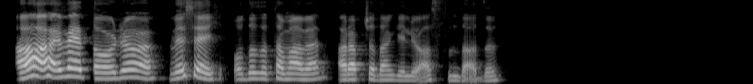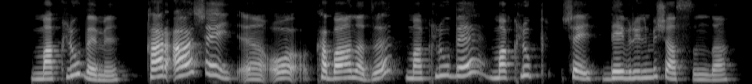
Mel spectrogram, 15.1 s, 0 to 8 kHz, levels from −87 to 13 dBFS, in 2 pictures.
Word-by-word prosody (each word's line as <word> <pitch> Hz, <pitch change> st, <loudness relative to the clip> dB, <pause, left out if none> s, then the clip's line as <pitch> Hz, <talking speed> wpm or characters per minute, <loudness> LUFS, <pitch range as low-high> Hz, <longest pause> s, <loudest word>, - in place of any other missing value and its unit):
A! -, -, +8 dB
Evet, 275 Hz, 0 st, +3 dB
doğru 215 Hz, +1 st, 0 dB
ve 225 Hz, +5 st, -2 dB
şey, 205 Hz, -7 st, -1 dB
o 185 Hz, +2 st, -10 dB
da 210 Hz, -1 st, -5 dB
z -, -, -22 dB
tamamen 195 Hz, +2 st, -3 dB
Arapçadan 180 Hz, -1 st, -3 dB
geliyor 150 Hz, -1 st, -9 dB
aslında 150 Hz, -3 st, -11 dB
adı. 150 Hz, +3 st, -13 dB, 2.8 s
Maklube 205 Hz, -, 0 dB
mi? 165 Hz, +1 st, -8 dB, 0.2 s
Kara'a 310 Hz, +7 st, +7 dB
şey, 345 Hz, -8 st, -2 dB
eee, 220 Hz, -4 st, -8 dB, 0.2 s
o 225 Hz, 0 st, -3 dB
kabağın 235 Hz, 0 st, +4 dB
adı. 210 Hz, -1 st, -2 dB, 0.2 s
Maklube, 295 Hz, +9 st, -2 dB, 0.2 s
maklub 245 Hz, +8 st, -3 dB, 0.2 s
şey 215 Hz, -5 st, -3 dB
devrilmiş 235 Hz, +5 st, -2 dB
aslında, 180 Hz, -3 st, -6 dB
215 Hz, 105 wpm, -22 LUFS, 185-255 Hz, 2.8 s, A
